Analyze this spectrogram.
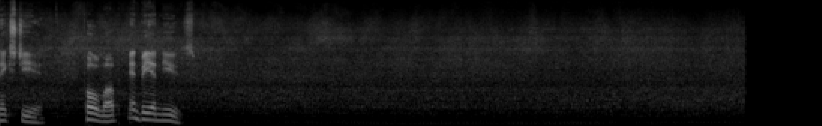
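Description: A propeller plane's engines hum steadily as it taxis by.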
